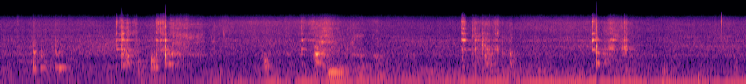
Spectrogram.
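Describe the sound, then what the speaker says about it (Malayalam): Small carrot pieces being stirred into spicy Idukki-style rabbit perattu in a pan, with a handful of sharp scraping and clinking bursts spaced a few seconds apart over a faint, steady sizzle. "ആ ക്യാരറ്റും കൂടി ഇതിൻ്റെ കൂടെ ഇട്ട് മിക്സ് ചെയ്യുക"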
